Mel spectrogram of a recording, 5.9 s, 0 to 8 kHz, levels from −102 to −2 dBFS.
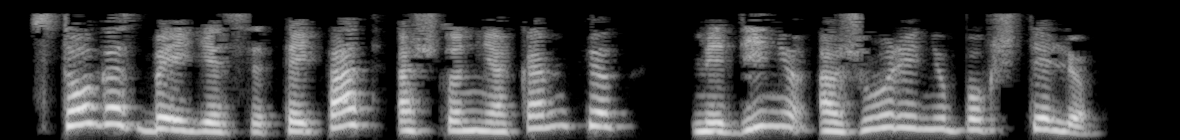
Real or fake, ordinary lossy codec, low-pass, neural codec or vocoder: fake; MP3, 24 kbps; 7.2 kHz; codec, 16 kHz in and 24 kHz out, 1 kbps, XY-Tokenizer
